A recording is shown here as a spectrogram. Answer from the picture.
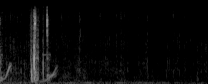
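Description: Intro logo-animation sound effects: sharp clicks and a short upward-sliding pop in the first half second, then a fading tail.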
